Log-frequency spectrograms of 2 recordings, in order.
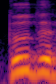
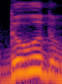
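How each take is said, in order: First: The vowel is cut short. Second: The vowel is drawn out long. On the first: The speaker calls it wrong. "आप दूध नहीं बोल रहे" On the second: The speaker calls it right. "ऊ की मात्रा लंबी खींच रहे हैं"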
